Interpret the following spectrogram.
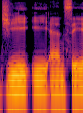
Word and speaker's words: Genc: Like Genc. I learned how to pronounce his name.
